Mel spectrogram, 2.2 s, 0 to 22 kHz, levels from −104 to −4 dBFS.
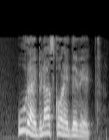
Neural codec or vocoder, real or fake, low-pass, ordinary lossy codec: none; real; 7.2 kHz; MP3, 32 kbps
